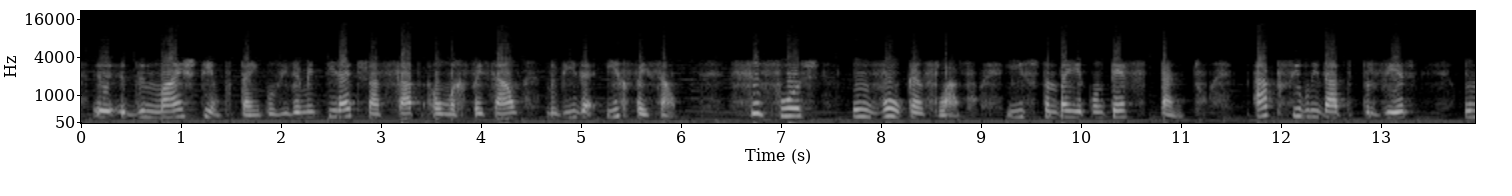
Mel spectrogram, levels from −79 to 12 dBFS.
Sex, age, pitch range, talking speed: female, 50-69, 185-280 Hz, 130 wpm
